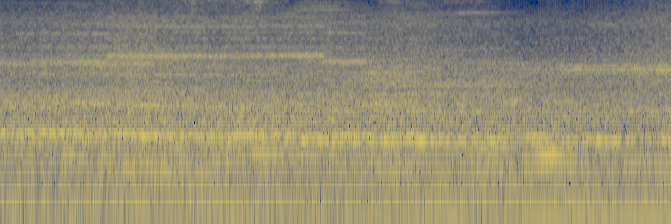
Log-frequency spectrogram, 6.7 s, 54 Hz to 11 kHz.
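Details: WMATA 6000 Series train pulling slowly into College Park Station: a thin squeal wandering in pitch over the low rumble; suspected wheel flange squeal, not confirmed.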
